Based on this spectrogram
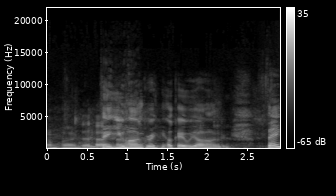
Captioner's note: audience laughing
